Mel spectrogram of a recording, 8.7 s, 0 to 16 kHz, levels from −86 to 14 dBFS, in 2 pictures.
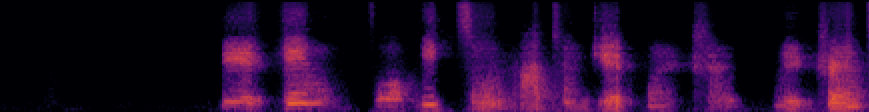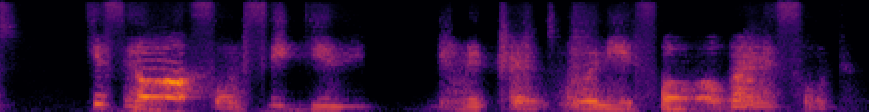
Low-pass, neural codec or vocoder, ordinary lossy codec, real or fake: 14.4 kHz; codec, 44.1 kHz, 0.9 kbps, DAC; MP3, 96 kbps; fake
